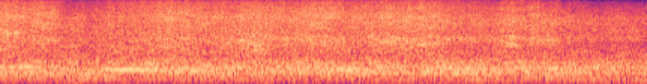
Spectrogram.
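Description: Sprint cars on the ASCS National Tour at Valley Speedway roar down the straightaway, a loud continuous engine scream with rising and falling revs as the pack passes, with no voices over it.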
